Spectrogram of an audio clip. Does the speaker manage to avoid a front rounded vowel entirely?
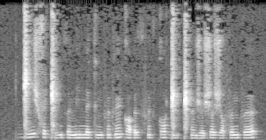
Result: no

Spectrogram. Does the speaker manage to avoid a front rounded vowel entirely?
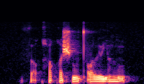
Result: no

